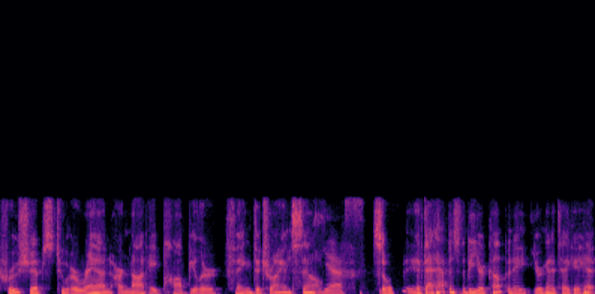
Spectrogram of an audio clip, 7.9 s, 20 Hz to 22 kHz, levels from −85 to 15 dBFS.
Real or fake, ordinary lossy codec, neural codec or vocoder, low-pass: real; MP3, 64 kbps; none; 7.2 kHz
